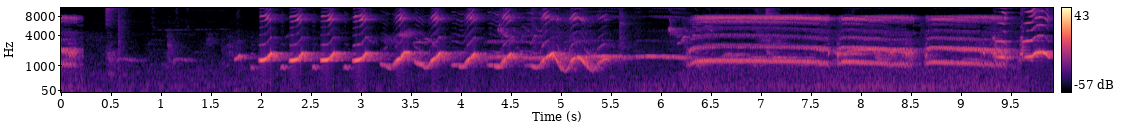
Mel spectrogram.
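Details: A black-throated laughingthrush sings in its wild-type voice, loud, rich whistled notes that swoop up and down about three times a second, then long, steady ringing tones; the song is played to stimulate caged laughingthrushes.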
